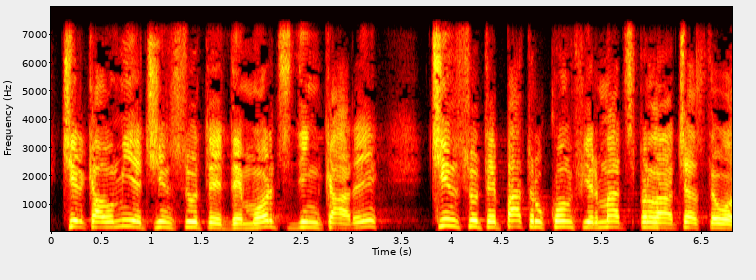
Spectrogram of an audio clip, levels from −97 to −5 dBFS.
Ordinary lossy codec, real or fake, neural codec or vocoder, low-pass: none; real; none; 7.2 kHz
